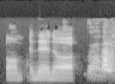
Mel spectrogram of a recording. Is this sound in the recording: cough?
no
